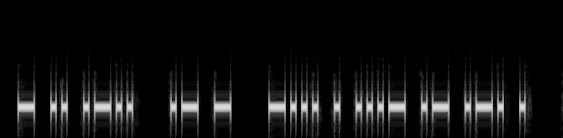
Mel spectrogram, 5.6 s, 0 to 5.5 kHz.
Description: Morse code, heard as a keyed tone, about 22 wpm, 600 Hz. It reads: TIL AT BEVARE
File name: Ferie QRS 22wpm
